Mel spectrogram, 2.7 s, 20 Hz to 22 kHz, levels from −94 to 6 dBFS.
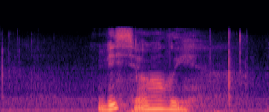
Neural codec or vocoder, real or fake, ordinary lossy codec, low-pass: none; real; none; none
